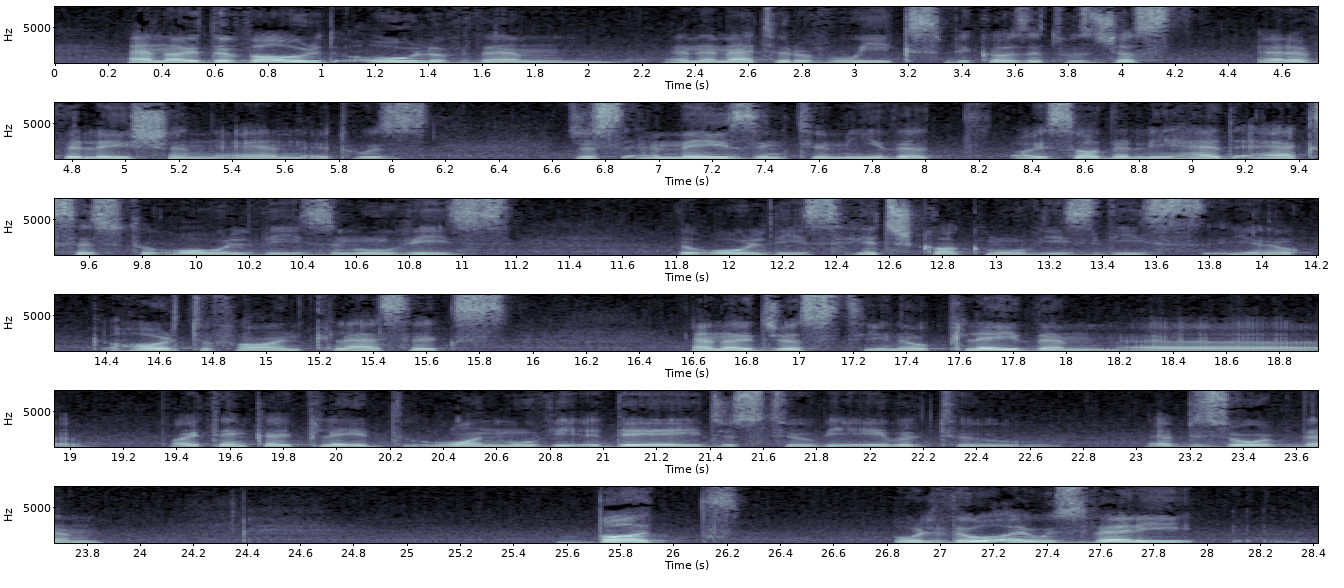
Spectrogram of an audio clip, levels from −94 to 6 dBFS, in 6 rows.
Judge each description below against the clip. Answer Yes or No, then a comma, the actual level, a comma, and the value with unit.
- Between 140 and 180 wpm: Yes, average, 150 wpm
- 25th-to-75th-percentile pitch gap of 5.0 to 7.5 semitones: No, narrow, 2.6 semitones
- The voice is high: No, low, 135 Hz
